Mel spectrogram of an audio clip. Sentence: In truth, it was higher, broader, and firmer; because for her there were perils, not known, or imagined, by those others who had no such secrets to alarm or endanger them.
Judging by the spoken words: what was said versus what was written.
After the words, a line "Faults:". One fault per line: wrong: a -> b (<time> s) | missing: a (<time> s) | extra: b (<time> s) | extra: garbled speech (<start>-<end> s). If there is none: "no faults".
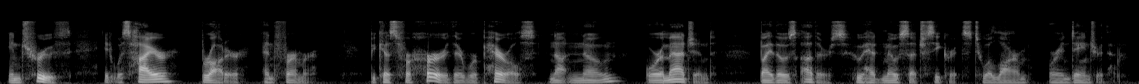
In truth, it was higher, broader, and firmer; because for her there were perils, not known, or imagined, by those others who had no such secrets to alarm or endanger them.
Faults:
no faults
